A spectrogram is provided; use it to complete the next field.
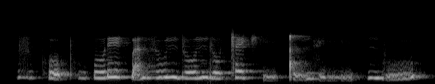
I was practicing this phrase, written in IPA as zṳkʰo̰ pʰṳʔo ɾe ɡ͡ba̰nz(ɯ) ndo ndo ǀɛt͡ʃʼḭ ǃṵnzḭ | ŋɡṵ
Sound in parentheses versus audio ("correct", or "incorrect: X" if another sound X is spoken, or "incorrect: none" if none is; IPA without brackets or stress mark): incorrect: u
